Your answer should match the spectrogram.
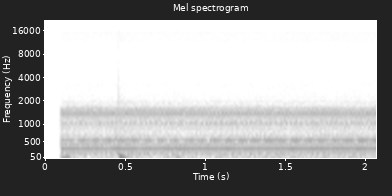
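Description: Steady, fairly quiet electrical mains hum with many overtones, with one faint tick about half a second in.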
